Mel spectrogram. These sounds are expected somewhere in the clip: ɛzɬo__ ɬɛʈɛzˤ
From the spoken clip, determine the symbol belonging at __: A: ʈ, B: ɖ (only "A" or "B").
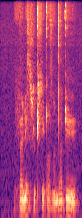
A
